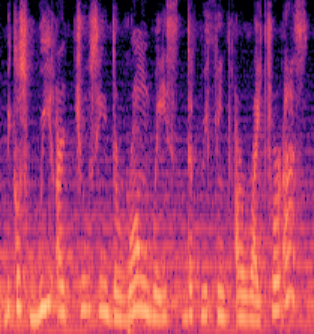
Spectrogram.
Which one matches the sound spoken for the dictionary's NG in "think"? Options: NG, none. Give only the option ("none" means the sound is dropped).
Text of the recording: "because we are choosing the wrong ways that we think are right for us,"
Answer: NG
